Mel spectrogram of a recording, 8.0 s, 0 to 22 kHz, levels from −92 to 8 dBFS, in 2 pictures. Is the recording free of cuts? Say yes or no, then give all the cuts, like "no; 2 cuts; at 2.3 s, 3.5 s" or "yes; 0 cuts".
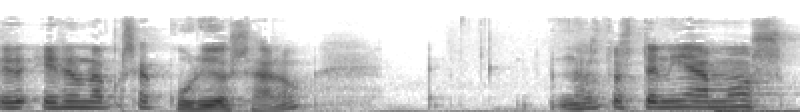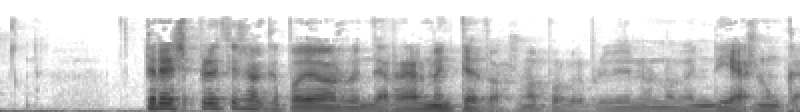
yes; 0 cuts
